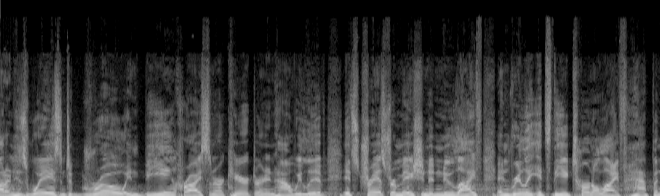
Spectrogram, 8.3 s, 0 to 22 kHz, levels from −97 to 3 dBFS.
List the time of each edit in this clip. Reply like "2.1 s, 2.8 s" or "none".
2.2 s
